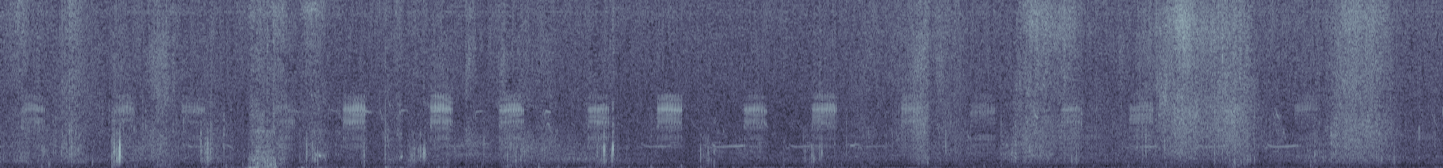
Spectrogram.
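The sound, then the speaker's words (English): Two corncrakes on the island of Tiree call back and forth in a near duet. Faint, dry rasping pulses repeat in a steady rhythm against quiet background noise, with no voices. “there is very definitely a corncrake. responding to another one over there. There's two.”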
